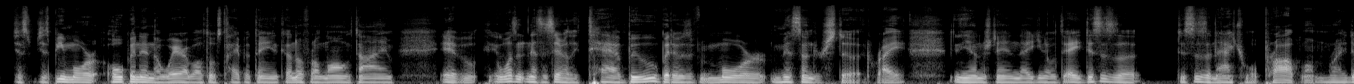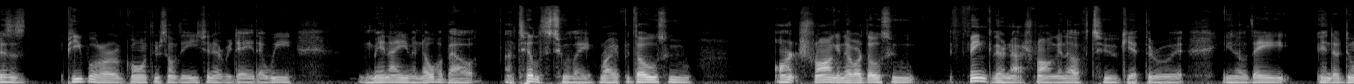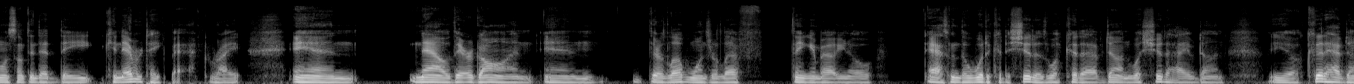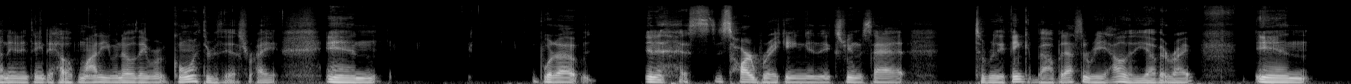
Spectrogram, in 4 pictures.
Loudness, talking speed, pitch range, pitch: -21 LUFS, 190 wpm, 95-110 Hz, 100 Hz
